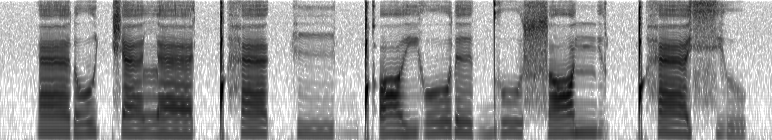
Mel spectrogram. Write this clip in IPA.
æɾocæ læǃʰæ ki ǃʼɒjoɾe d̪u sɒ nʲuǃʰæsʲu

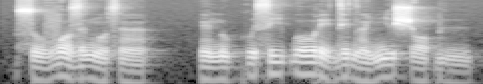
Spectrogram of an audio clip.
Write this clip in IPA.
so˨ vɔ˦˨zə˧ ŋɔ̃˨sã˨ | ɛ̃˨no˨ kʷi˧si˦ ɓoː˦ɾe˨ de˦ dã˨ɲɨ˦ ʃɔ˨ɓɨ˨

